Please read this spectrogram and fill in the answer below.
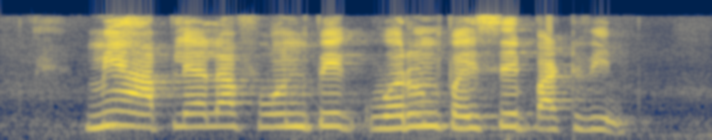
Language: Marathi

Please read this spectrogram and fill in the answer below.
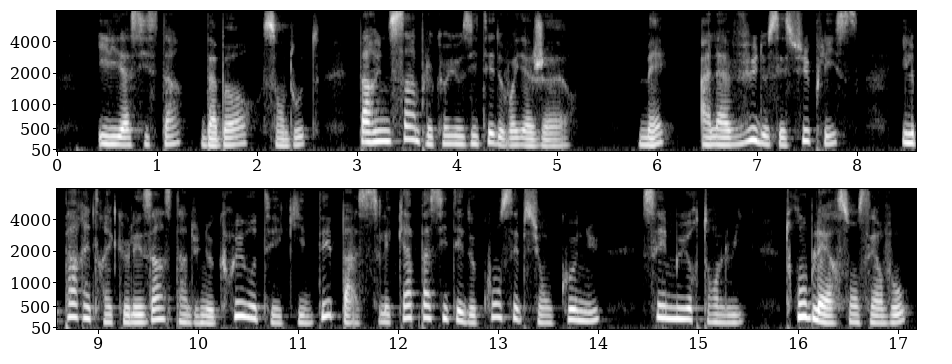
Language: French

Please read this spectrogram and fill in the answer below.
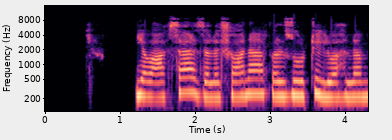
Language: Pashto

